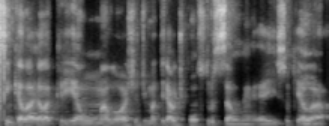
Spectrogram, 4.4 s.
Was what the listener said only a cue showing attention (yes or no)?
yes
